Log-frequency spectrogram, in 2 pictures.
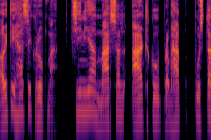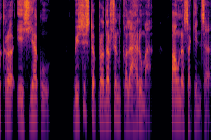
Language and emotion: Nepali, neutral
